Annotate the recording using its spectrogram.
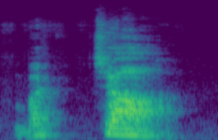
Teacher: इसको जब बोलते हैं तो एक व्यंजन जैसा नहीं लगता है। दो व्यंजन जैसा लगता है।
